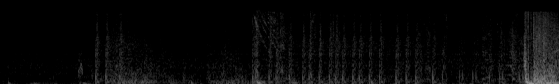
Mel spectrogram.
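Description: A blast booms and rumbles.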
